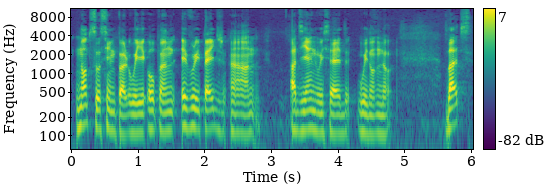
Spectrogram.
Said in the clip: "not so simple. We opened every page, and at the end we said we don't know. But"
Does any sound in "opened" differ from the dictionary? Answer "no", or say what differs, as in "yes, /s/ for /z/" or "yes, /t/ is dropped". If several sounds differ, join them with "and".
no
